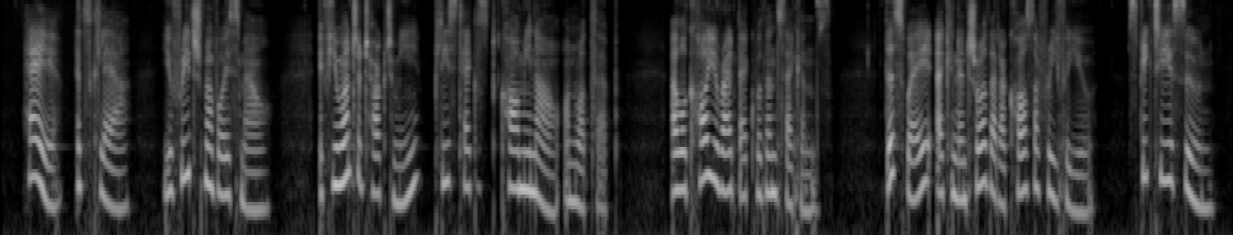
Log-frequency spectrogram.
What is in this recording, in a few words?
voicemail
